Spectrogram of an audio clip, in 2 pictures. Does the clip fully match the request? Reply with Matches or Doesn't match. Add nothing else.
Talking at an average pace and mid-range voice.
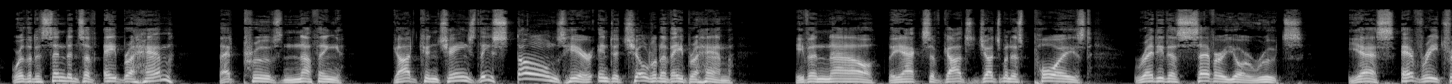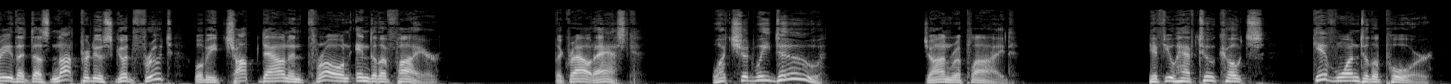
Doesn't match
